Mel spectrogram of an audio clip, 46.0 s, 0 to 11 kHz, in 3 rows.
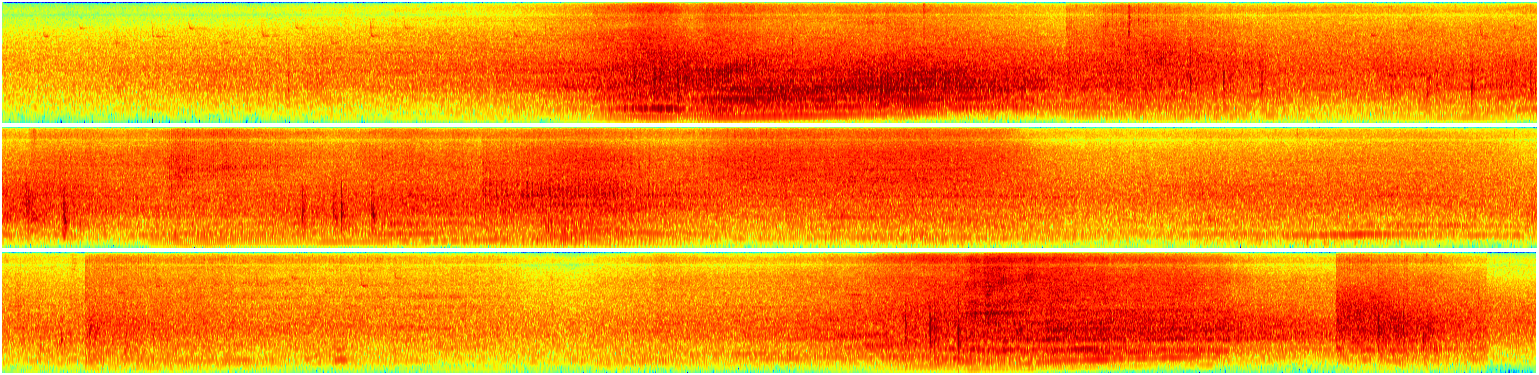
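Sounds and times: sports cars accelerating past: 5.1s - 12.8s, 36.9s - 45.6s.

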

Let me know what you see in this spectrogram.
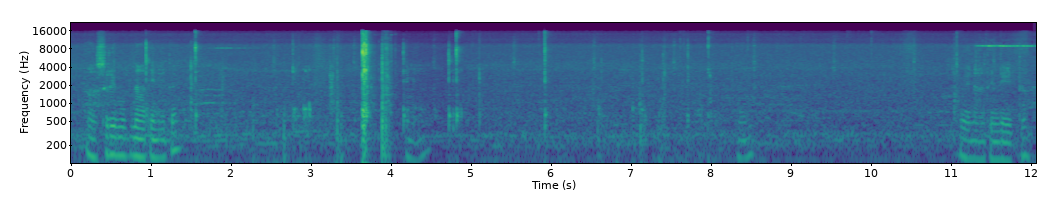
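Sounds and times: plastic parts clicking and knocking: 2.7s - 5.0s.

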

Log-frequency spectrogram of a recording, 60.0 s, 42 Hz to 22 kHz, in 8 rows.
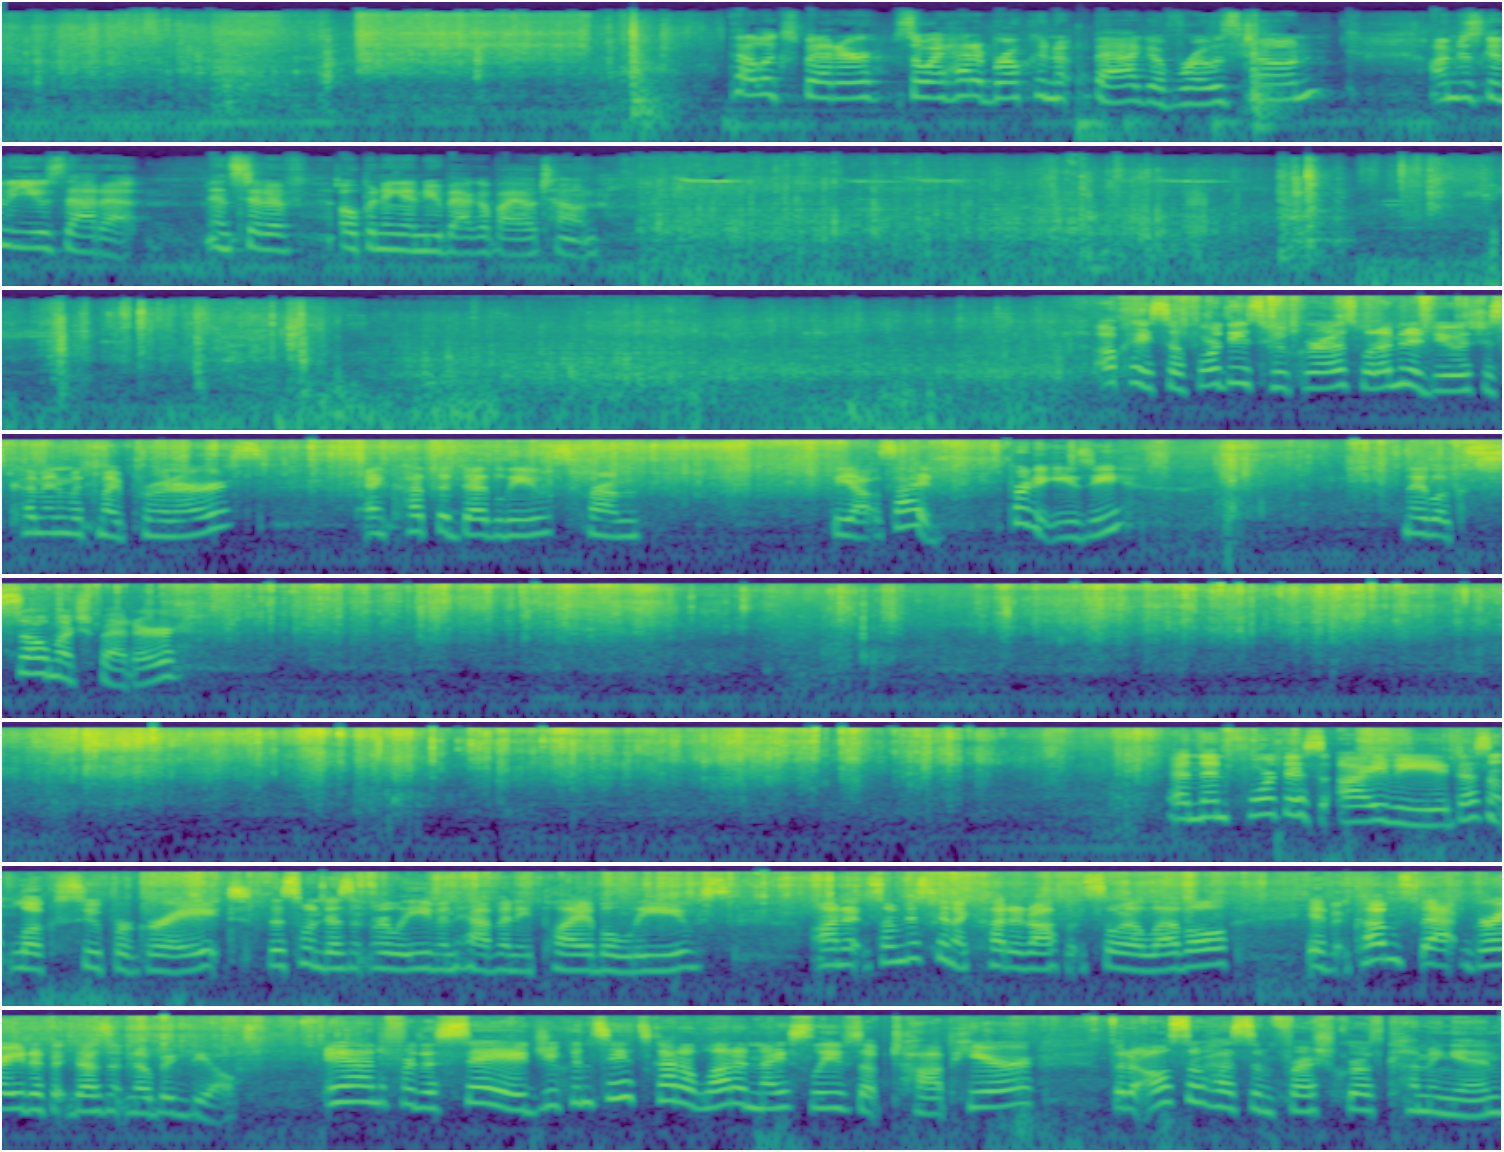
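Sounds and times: dry leaves crackling: 0.0s - 3.6s, 10.6s - 13.6s, 16.9s - 59.2s
steady low rumble: 14.2s - 54.2s.

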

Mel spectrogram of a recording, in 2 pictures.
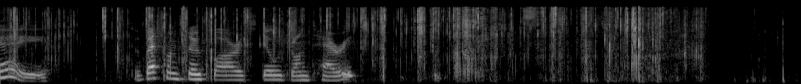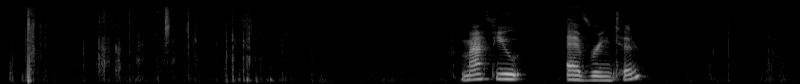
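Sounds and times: foil packet crinkling and tearing: 0.0s - 10.8s
cards rustling: 0.0s - 10.9s.

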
